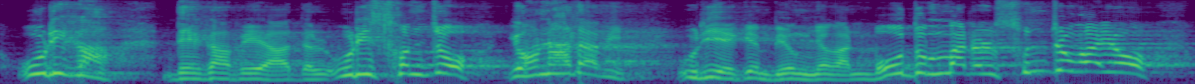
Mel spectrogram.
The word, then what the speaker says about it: 요나답: 근데 왜 여기는 요나답인가? 히브리어 발음상 호는 묵음입니다. 그래서 여호람, 요람, 여호나답, 요나답 같은 이름입니다.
